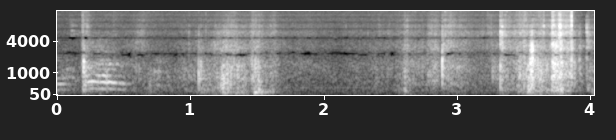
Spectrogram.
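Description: Brown paper shopping bag rustling and crinkling in short bursts as the animals jostle it, about a second in and again near the end.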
